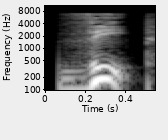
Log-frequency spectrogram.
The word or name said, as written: veep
